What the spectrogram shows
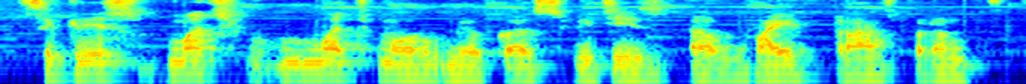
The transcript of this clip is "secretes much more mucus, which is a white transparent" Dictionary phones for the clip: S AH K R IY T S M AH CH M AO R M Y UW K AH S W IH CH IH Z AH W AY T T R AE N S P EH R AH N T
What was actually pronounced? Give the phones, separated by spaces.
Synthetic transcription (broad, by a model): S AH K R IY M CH M AH CH M AO R M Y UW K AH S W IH CH IH Z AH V AY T T R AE N S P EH R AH N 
